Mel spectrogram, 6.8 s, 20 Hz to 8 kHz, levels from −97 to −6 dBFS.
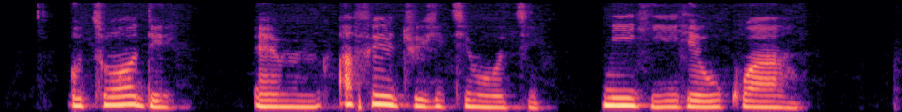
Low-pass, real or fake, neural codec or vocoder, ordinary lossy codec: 7.2 kHz; real; none; none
